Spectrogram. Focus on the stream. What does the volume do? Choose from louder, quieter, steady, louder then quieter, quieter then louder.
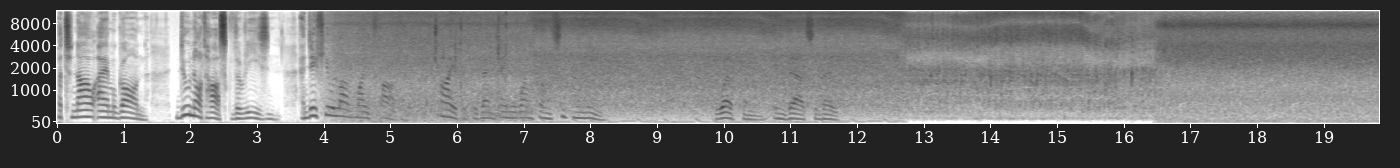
steady.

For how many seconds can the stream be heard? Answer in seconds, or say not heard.
16 s.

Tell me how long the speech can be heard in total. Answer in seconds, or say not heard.
10 s.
